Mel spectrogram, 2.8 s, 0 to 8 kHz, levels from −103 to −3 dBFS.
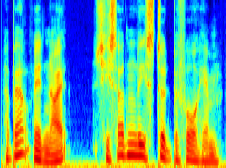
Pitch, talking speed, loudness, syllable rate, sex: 115 Hz, 150 wpm, -16 LUFS, 5.5 syllables/s, male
